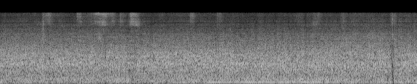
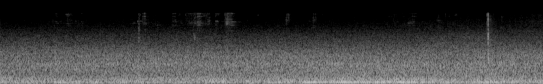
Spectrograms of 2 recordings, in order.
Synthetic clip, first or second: first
